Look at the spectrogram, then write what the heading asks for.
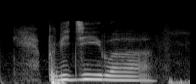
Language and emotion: Russian, positive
